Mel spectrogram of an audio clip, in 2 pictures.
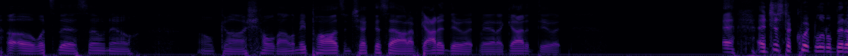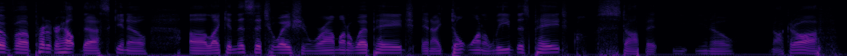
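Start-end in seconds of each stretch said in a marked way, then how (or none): none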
